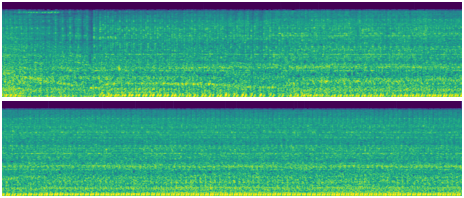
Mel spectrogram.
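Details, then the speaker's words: Miller Trailblazer welder petrol engine with crankcase-vacuum-operated fuel pump: rough, uneven hunting running with no settled idle, better when choked; running lean, owner suspected vacuum leak or fuel delivery. "I think it has a vacuum leak between the carburetor and the and the engine because it's just getting too much air"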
